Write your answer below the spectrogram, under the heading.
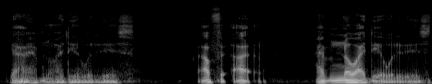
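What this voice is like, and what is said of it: Hoarse, nearly lost voice. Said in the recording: “my voice is gone, bro”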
